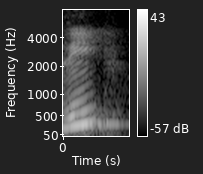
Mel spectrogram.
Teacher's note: را کو باریک رکھیں گے، را کے نیچے زیر آ گیا تو باریک ہوگی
